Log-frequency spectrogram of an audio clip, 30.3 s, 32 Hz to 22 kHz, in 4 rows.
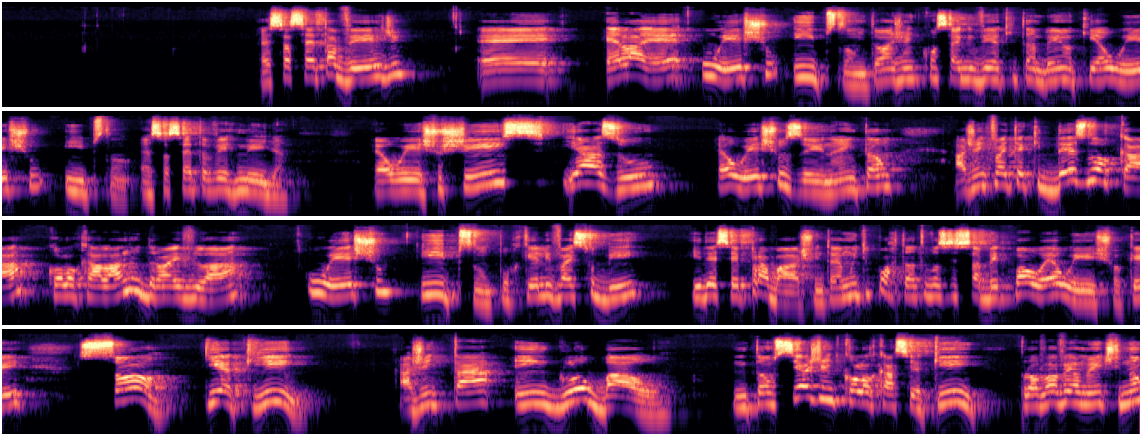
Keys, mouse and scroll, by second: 0.6-3.6 drag.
